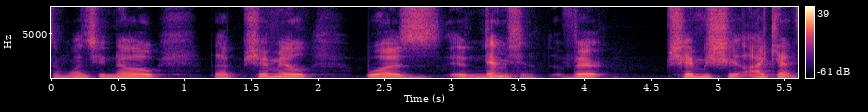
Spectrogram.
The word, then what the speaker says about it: Przemyśl: Trust me, it took me a while to get it pronounced right. Eventually, the Polish people started saying, "You got it, Przemyśl."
